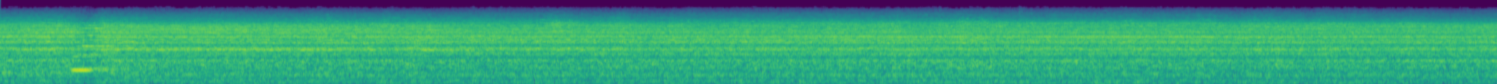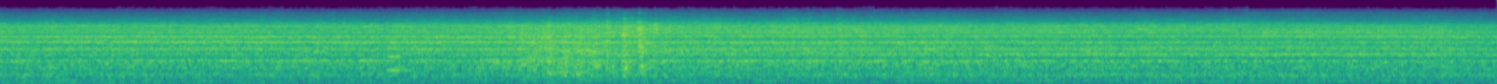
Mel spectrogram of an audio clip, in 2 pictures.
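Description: Freight train's container wagons rolling past on the rails: a steady rolling noise of wheels on track with a faint high ringing. A short click comes about a second in, and a brief louder rattle comes about two-thirds of the way through.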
